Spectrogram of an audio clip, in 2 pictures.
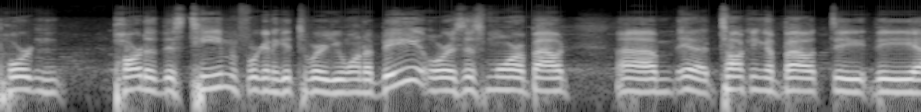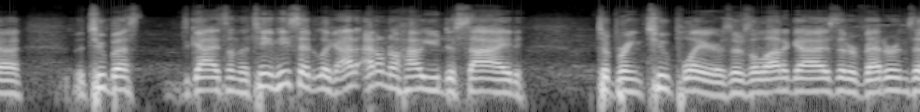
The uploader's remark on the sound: live from SEC Media Days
